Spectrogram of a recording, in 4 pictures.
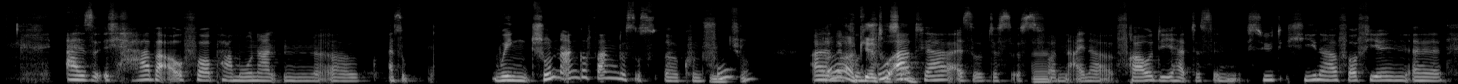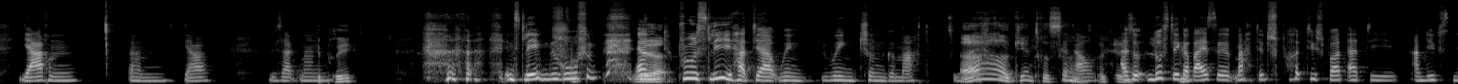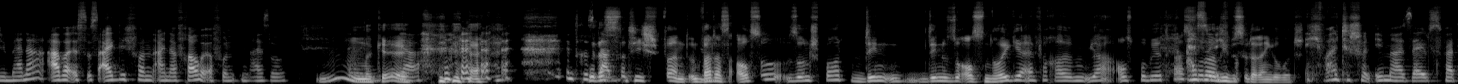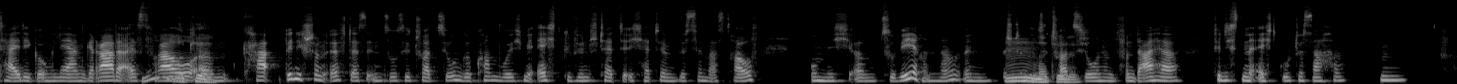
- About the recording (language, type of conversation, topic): German, podcast, Wann hast du zuletzt aus reiner Neugier etwas gelernt?
- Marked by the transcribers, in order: other background noise; tsk; chuckle; other noise; laugh; laugh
